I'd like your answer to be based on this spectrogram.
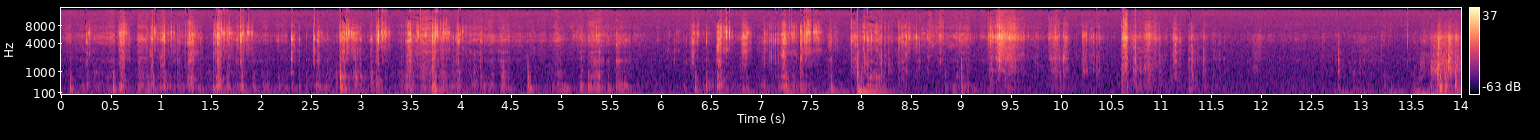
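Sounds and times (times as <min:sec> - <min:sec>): wooden wheel knocking and scraping: 0:00.0 - 0:05.6, 0:13.6 - 0:14.0.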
